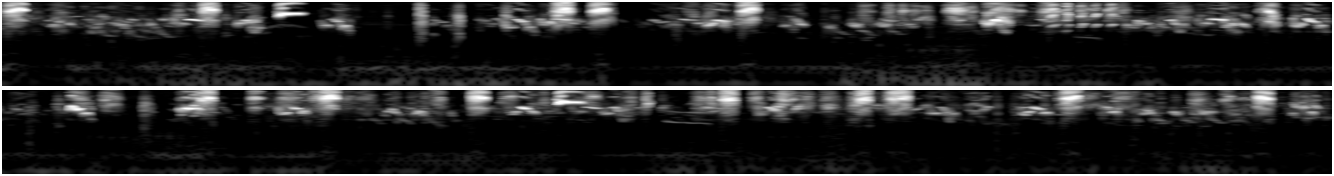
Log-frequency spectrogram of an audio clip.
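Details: Yellow male budgerigars, a flock in an aviary, calling in loud bursts: harsh squawks and sharp chirps pulse on and off between quieter warbling chatter.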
